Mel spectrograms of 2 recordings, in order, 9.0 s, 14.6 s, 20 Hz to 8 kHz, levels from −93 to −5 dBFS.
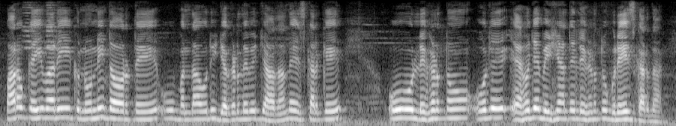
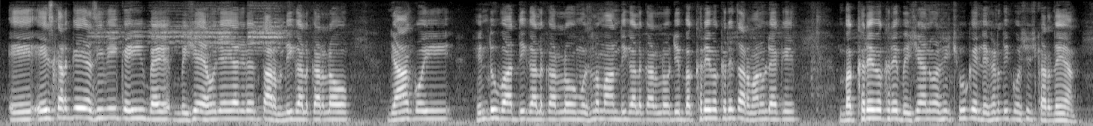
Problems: constant background noise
